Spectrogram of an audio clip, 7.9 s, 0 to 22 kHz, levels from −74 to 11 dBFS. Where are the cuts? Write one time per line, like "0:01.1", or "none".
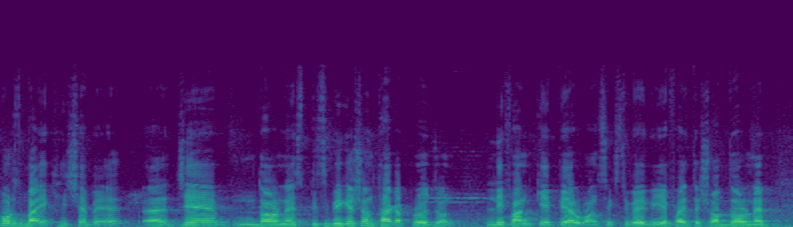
none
